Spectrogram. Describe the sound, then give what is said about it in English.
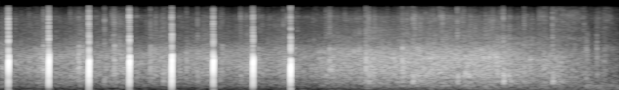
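Applause at a Veterans Day forum as guests are introduced. It opens with a string of sharp, evenly spaced single claps, then becomes a steady wash of crowd clapping that slowly fades. “Let's give them all a hand.”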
